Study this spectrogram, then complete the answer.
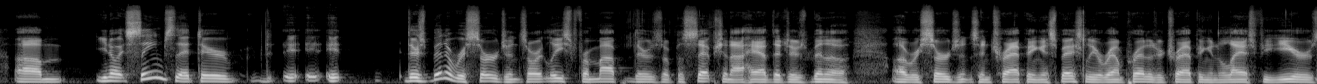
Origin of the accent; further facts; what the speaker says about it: East Coast, United States; moved away as an adult; now in Georgia, United States; I grew up on the East Coast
